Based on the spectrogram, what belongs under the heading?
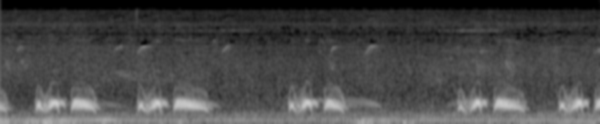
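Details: Spotted dove cooing in repeated phrases, each a short hooked coo followed by a longer, slurred, falling coo, groups separated by brief pauses over a low rumbling background.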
